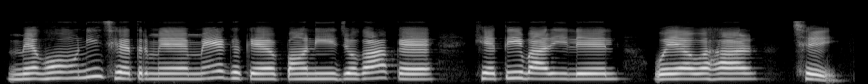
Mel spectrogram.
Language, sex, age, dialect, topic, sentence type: Magahi, female, 25-30, Western, agriculture, statement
